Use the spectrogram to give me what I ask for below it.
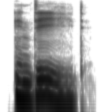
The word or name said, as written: indeed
